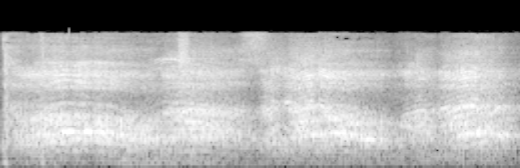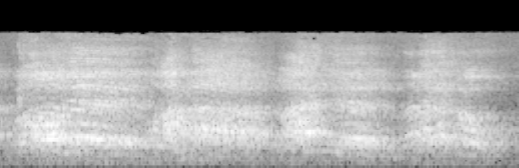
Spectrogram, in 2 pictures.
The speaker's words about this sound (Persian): صلوات خط کنید.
